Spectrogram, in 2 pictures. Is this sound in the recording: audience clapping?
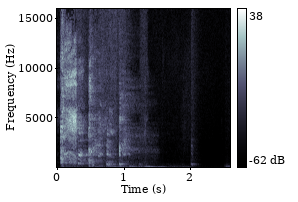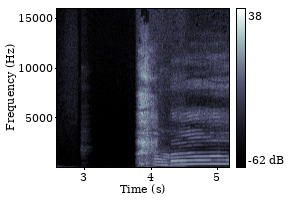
no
